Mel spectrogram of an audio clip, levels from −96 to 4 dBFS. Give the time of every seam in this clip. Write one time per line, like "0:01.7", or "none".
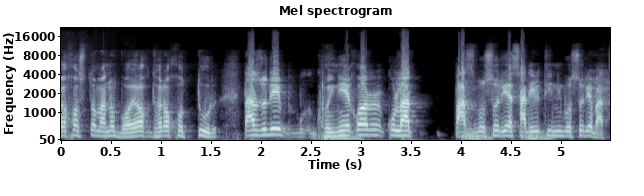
none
